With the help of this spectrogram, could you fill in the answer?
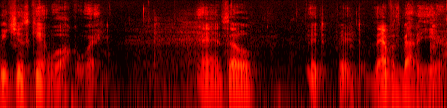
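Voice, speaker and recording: Speaking at a fairly quick pace, a man with an American accent shows vocal fry. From Philadelphia, US. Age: 70s. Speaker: veteran journalist. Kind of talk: interview. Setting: radio studio.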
